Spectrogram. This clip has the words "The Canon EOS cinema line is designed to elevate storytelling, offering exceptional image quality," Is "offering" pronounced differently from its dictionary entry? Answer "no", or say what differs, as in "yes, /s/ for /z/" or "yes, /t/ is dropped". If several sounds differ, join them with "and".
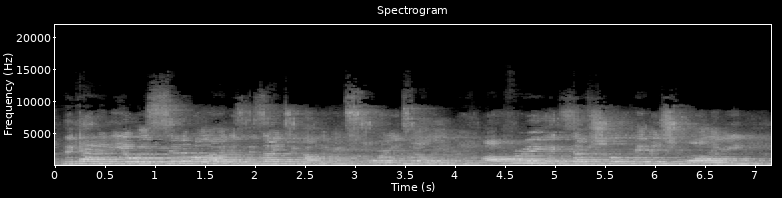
yes, /p/ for /f/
